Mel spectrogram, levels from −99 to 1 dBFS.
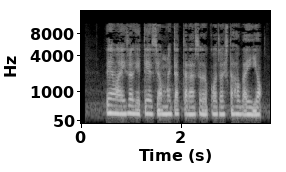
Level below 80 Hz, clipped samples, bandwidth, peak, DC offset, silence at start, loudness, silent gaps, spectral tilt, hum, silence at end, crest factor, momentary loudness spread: -70 dBFS; under 0.1%; 11.5 kHz; -10 dBFS; under 0.1%; 0.5 s; -25 LUFS; none; -4.5 dB/octave; none; 0.2 s; 16 dB; 4 LU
